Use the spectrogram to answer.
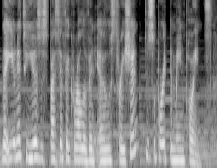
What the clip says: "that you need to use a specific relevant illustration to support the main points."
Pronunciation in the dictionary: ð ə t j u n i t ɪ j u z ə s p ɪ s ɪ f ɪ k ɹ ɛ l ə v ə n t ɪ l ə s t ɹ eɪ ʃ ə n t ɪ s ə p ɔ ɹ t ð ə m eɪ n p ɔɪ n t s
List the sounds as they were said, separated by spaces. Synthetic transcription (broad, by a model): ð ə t j u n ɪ t ɪ j u z ə s p ɪ s ɪ f ɪ k ɹ ɛ l ə v ə n t ɪ l ə s t ɹ eɪ ʃ ə n t ɪ s ə p ɔ ɹ t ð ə m eɪ n p ɔɪ n t s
